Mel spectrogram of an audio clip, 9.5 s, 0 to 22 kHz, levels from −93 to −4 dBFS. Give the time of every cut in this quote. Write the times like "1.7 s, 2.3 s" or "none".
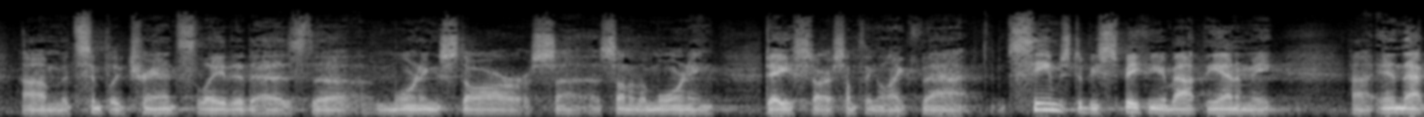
5.1 s, 6.6 s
